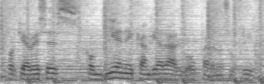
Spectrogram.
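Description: A man's voice: mid-range voice, steady tone, brisk, over loud music. A man preaching a sermon as pastor, emphatic, often stopping to ask the congregation questions.

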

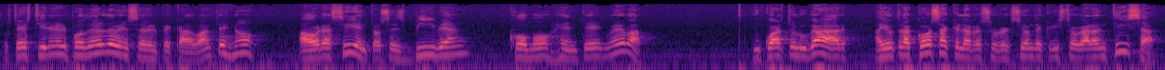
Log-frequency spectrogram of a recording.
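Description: A man's voice: high-pitched, a little slow, a little mellow. A man preaching a radio sermon, emphatic, with rhetorical questions and mimicked voices of doubters.

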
